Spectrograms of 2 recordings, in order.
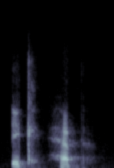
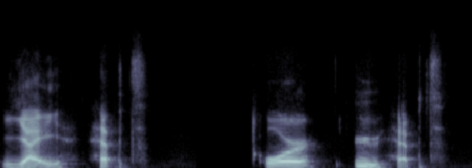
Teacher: notice that the B at the end of the word is pronounced as a P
